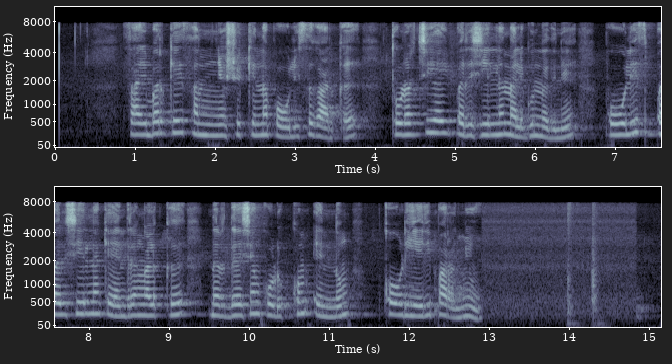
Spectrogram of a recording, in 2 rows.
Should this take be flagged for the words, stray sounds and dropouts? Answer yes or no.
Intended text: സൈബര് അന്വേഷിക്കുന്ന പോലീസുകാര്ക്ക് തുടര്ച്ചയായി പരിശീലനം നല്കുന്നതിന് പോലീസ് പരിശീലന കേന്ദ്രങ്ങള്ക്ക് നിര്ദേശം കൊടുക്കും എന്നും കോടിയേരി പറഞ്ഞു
yes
